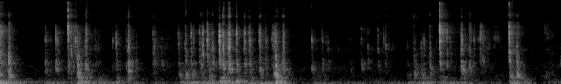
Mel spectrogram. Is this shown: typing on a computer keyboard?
yes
